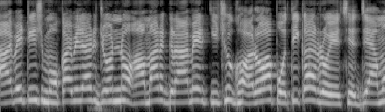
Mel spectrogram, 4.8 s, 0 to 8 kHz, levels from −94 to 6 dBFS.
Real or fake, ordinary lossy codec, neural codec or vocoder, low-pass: real; none; none; none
